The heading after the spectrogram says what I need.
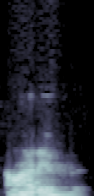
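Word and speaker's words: ערב: Como se escribe la palabra noche, Arev, nada más aquí la palabra se pronuncia Arev.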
